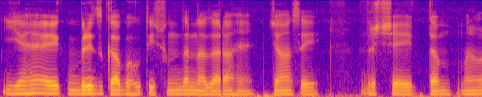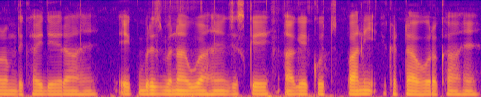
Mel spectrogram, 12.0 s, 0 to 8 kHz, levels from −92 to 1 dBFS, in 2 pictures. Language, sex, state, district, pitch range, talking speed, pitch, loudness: Hindi, male, Bihar, Gaya, 100-110 Hz, 155 wpm, 105 Hz, -20 LUFS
